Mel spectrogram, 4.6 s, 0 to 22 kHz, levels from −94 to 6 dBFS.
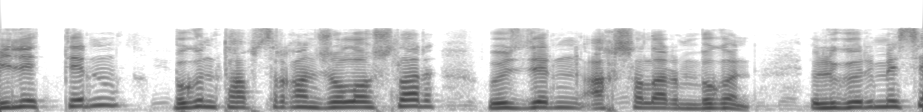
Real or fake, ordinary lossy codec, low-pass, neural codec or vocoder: real; none; none; none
